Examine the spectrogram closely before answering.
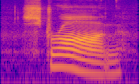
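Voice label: "strong", English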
